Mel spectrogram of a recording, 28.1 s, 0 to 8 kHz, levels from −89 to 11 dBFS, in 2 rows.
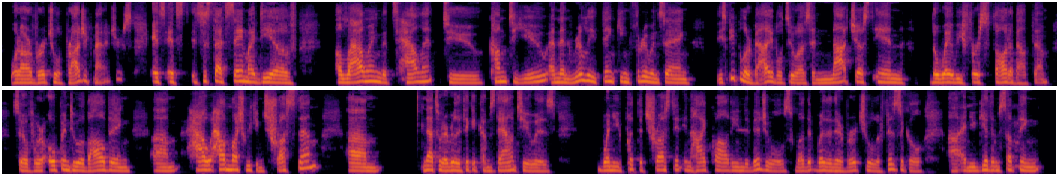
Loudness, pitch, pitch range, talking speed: -23 LUFS, 140 Hz, 130-160 Hz, 190 wpm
